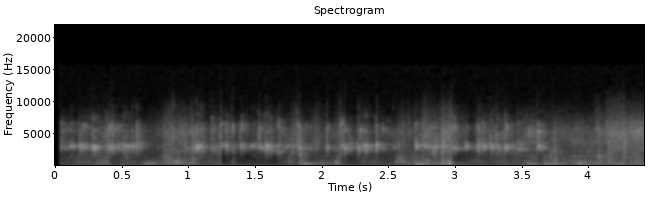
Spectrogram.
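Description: Busy light rattling and rustling of things being handled, a quick run of small clicks and crackles with no pause.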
